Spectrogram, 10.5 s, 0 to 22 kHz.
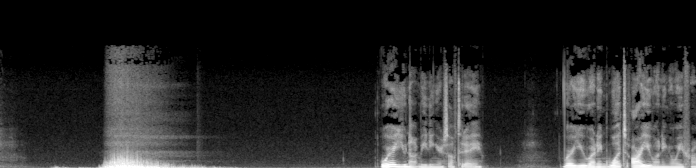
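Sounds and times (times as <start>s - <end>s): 
deep breath: 0.0s - 3.6s, 7.7s - 8.4s
speech: 5.7s - 7.3s, 8.4s - 10.4s.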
